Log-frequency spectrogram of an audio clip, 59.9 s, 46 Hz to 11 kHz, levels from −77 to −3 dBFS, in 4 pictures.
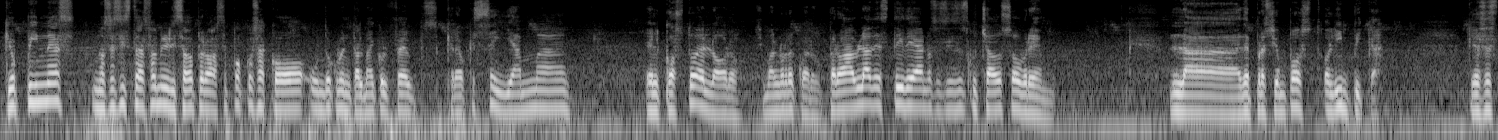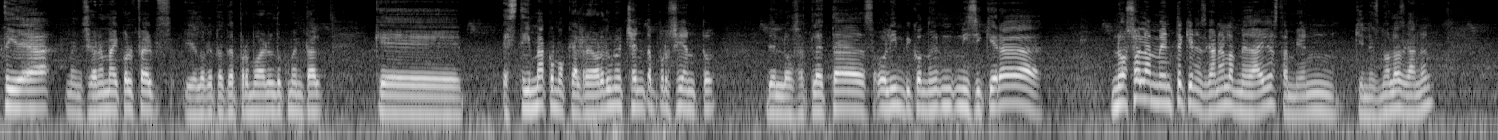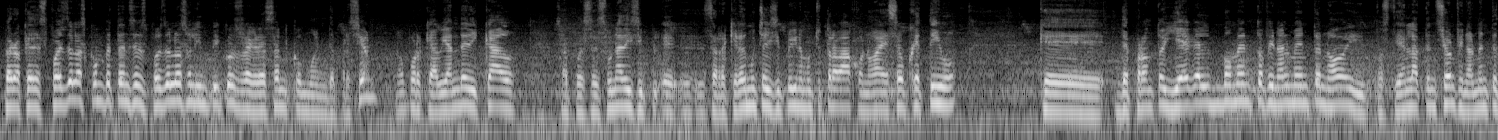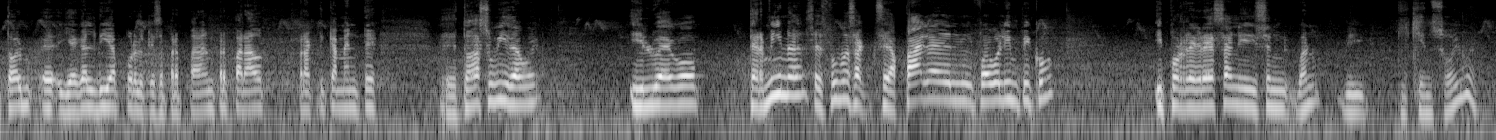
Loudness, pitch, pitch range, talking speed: -19 LUFS, 160 Hz, 140-175 Hz, 170 wpm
